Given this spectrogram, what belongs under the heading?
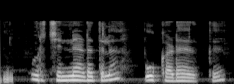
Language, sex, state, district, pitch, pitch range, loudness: Tamil, female, Tamil Nadu, Chennai, 195 Hz, 180-215 Hz, -16 LUFS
